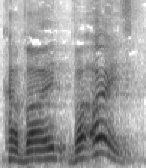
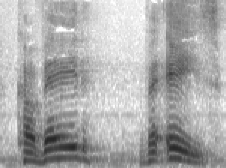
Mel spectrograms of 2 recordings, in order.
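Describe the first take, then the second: First: The second vowel of the first word sounds like 'o'. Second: The second vowel of the first word sounds like 'ay'. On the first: It means glory and strength. The speaker calls it right. "It's really supposed to be" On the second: It means a kidney and a goat. The speaker calls it wrong. "if you're going to pronounce the Pasuk like that"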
